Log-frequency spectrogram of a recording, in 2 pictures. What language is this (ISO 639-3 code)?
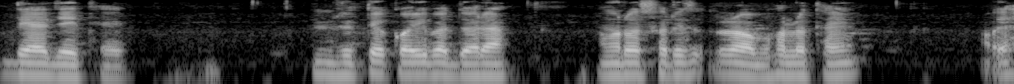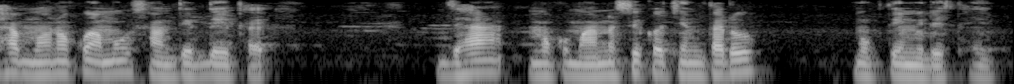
ori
